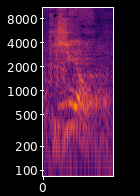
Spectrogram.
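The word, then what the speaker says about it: Gilles: I know, but how do you pronounce it? Jill.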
